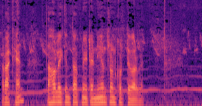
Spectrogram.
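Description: Tiger chicken flock clucking and calling, with a man's voice speaking briefly over them. A thin, steady drawn-out tone runs underneath and is left on its own for the last second or so.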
